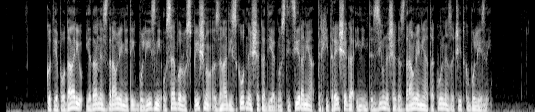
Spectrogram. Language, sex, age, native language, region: Slovenian, male, 30-49, Slovenian, Savinja region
